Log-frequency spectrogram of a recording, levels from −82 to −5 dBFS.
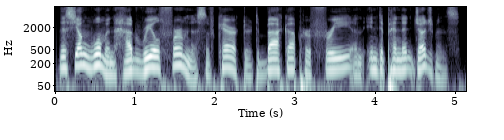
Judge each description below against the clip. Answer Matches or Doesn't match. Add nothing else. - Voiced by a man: Matches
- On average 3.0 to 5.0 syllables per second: Matches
